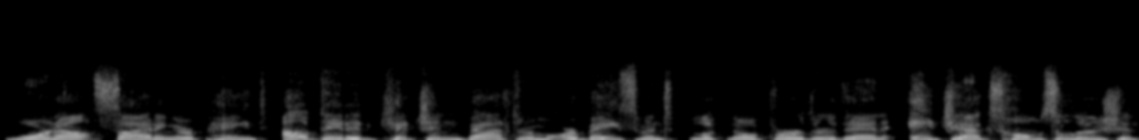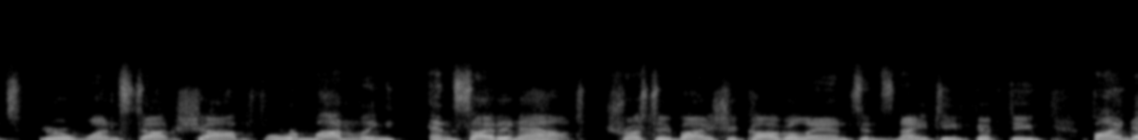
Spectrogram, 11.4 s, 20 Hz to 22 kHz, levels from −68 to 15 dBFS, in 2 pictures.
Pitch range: 155-220 Hz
